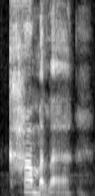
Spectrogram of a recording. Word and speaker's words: Kamala: In that moment, Nancy is using the Vice President of the United States, whose name is Kamala, that rhymes with Mamala, is seeing her as a commodity.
